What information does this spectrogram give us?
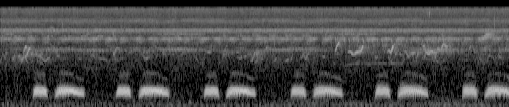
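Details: Cooing of a spotted dove kept as a trapping decoy, 'thổ pha' style: six steady pairs of soft low notes, short then long, about one pair per second, over a quiet rural background with distant bird twitters.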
